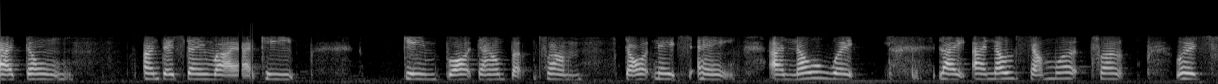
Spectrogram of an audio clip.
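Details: Adult woman who says she may stutter as part of another disability, and who also mentions PTSD; stuttering.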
